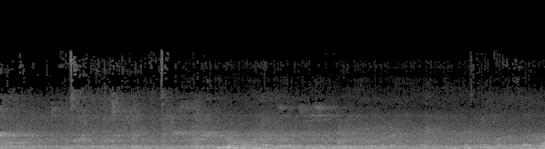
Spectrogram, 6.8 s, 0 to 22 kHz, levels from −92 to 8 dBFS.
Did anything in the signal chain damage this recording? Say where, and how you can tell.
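Yes, at the codec stage, throughout: watery, swirling artefacts and nothing above 14.6 kHz. A spectrogram shows a flat ceiling and flickering holes, likely MP3 compression at around 48 kbps.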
